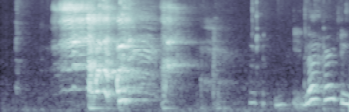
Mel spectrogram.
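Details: A toddler and grandfather in a burping contest: a loud, rough burp lasting about a second, then a softer one, with brief voices; burping.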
